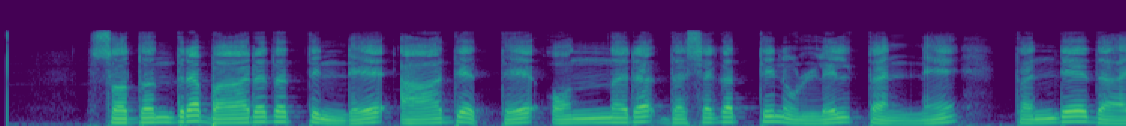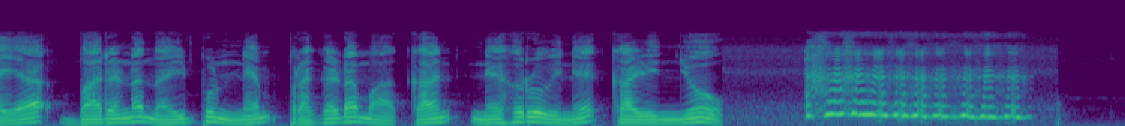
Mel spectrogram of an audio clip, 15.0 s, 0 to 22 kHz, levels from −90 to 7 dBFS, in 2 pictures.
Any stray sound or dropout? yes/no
yes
